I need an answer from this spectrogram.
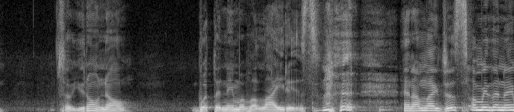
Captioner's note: laughs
